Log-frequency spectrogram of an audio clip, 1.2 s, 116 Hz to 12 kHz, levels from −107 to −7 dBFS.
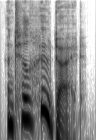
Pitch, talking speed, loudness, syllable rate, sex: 180 Hz, 150 wpm, -14 LUFS, 4.4 syllables/s, male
